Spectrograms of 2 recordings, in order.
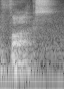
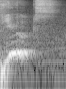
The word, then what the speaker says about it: Fuchs: Your name isn't Smith, and people are saying Fox. Your name is Fuchs.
